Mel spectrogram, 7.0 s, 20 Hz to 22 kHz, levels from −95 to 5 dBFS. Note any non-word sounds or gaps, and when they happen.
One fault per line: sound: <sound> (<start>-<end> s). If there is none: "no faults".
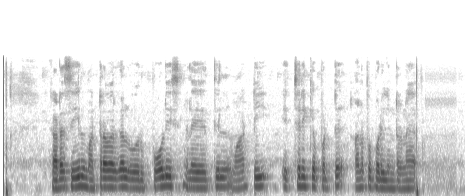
no faults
